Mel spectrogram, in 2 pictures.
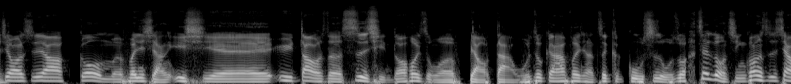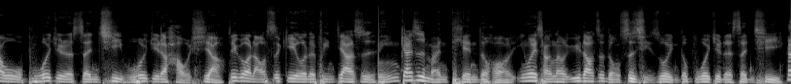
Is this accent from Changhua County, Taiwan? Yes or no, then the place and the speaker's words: yes; Changhua County, Taiwan; 如果我们是彰化人嘛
